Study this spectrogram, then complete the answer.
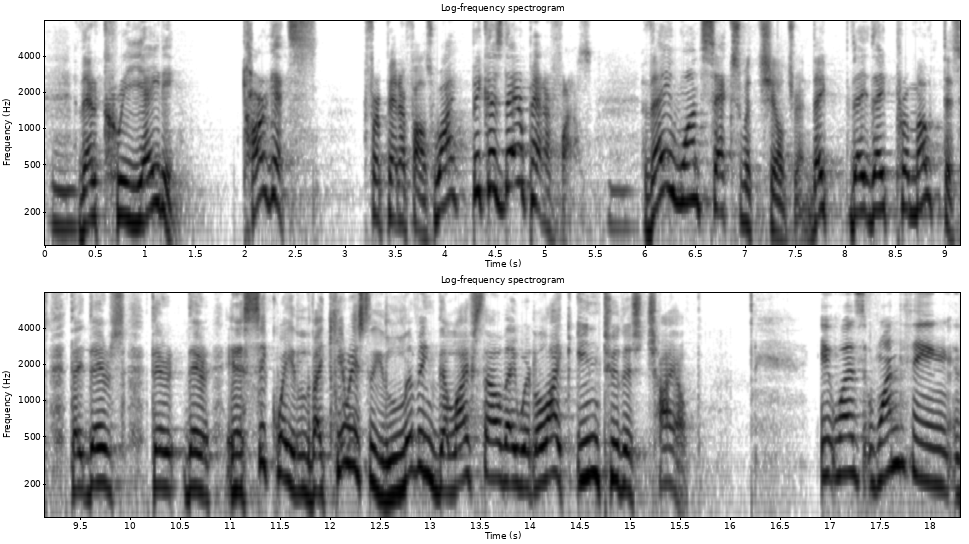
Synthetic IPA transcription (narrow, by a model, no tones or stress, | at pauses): ðə˞kʰɹ̥ieɪɾɪ̰̃ŋ | tʰɑɹɡɨts | fə˞pʰɛɾə˞faɪlˠzwaɪb̥ɨkʰʌzðə˞pɛɾə˞fa̰ɪlˠz̥ | ðeɪwɑ̃ntsɛkswɨð̥t͡ʃʰɪlˠdɹɨ̰̃nðeɪðeɪðeɪpʰɹ̥ɨmoʊt̪̚ðɪsðeɪðə˞ðə˞ðə˞ʔɨ̃nɨsɪkweɪvakʰjʊɹiɨslilɪvɪ̃ŋðəlaɪfstaɪlˠðeɪwədˡlaɪkʰɪ̃ntʰʉðɪst͡ʃʰaɪlˠd̥ | ɪt̚wʌzwʌ̃nθɪ̃ŋ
